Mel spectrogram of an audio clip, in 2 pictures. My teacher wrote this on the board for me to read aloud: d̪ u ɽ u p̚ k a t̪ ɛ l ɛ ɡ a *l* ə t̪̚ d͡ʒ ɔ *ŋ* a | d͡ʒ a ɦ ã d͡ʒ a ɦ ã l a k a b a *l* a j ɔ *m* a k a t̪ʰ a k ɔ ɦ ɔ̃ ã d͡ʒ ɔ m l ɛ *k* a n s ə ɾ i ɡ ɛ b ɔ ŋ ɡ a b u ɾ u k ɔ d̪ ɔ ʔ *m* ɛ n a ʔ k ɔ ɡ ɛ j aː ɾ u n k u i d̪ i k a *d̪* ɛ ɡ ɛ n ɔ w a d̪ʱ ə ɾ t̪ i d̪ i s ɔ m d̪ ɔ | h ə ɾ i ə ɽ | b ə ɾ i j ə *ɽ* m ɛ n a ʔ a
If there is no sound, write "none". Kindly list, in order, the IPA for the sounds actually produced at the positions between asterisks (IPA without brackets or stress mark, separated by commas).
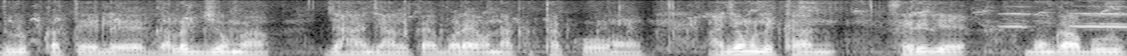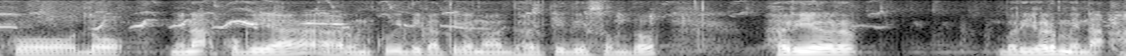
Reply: l, ŋ, ɽ, n, kʰ, m, t̪, ɽ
